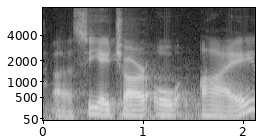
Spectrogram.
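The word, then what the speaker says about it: Croí: band, when it existed, had the name Chrí, Chroi, with an accent on the last I. It's the Irish Gaelic word for heart.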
